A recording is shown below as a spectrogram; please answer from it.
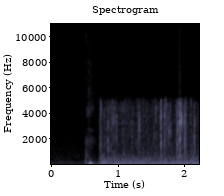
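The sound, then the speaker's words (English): A video-game fire effect played on a soundboard starts with a sudden whoosh as the flames catch. A steady crackling burn follows, with a few sharper pops near the end. “Ooh, we got a fire going. Just needed this in the basement.”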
